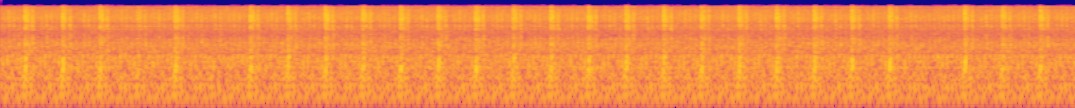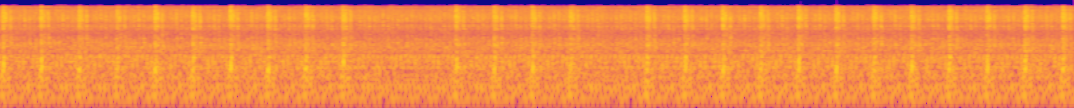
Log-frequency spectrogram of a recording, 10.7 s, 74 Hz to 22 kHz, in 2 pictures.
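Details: 2001 Honda Prelude cold morning idle, check-engine codes for cylinder 2 and random misfire, black tailpipe, burns 1 qt oil per 1,000 miles: uneven stumbling beat about 2.5 pulses a second with dropped firing; owner suspects worn piston rings pending compression test.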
